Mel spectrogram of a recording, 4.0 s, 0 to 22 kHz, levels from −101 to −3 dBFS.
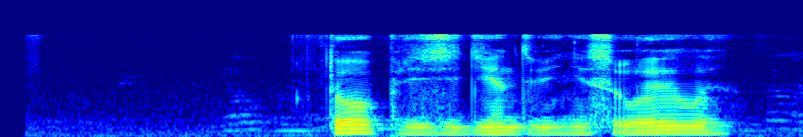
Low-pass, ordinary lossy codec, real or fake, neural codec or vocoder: none; none; real; none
